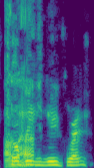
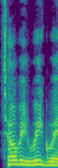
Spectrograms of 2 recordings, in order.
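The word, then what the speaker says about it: Tobi Nwigwe: Toby Wigwe. Toby Wigwe is how you say it, but he's a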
